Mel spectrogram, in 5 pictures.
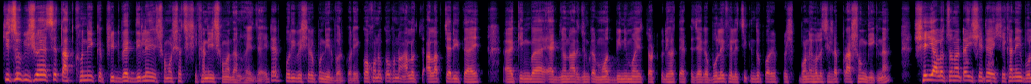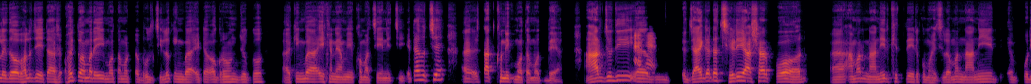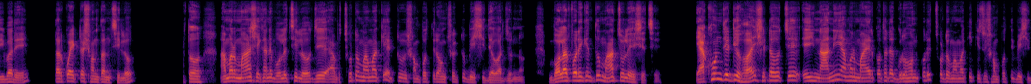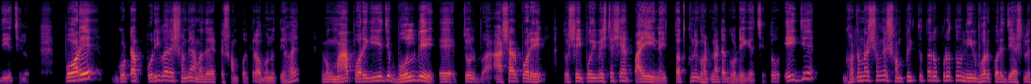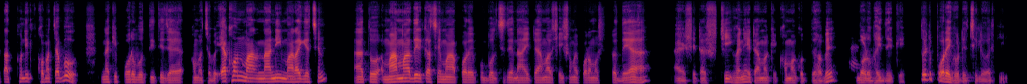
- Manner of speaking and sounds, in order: other background noise
- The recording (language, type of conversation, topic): Bengali, podcast, মাফ চাইতে বা কাউকে ক্ষমা করতে সহজ ও কার্যকর কৌশলগুলো কী?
